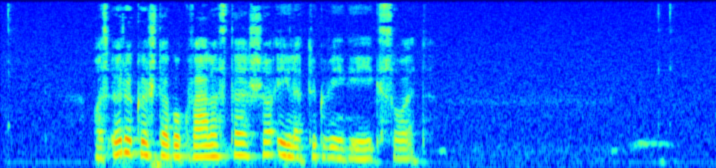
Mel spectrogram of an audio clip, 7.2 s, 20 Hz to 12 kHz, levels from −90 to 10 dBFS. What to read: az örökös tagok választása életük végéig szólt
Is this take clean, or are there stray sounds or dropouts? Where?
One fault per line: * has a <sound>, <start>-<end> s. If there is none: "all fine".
all fine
